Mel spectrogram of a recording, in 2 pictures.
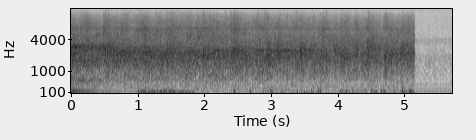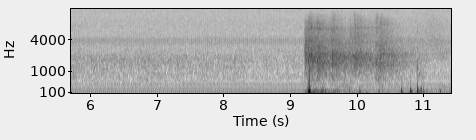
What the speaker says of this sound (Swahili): Hiyo makofi iende juu kidogo vizuri jameni.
